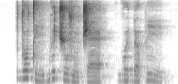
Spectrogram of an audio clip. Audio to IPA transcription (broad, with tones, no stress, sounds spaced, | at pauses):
d o˦ t iː˨ b ɨ˦ t͡ʃ u˧ z ũ˨ t͡ʃ ɛ˧ | ɡʷ ɨ˨ ɗ ə˨ p i˦˨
